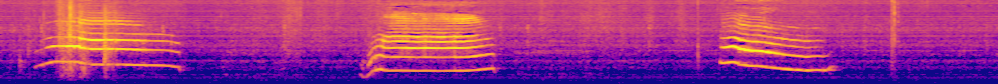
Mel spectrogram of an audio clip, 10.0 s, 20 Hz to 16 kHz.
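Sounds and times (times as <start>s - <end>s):
cat meowing: 0.4s - 1.9s, 3.6s - 5.0s, 7.2s - 8.4s.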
